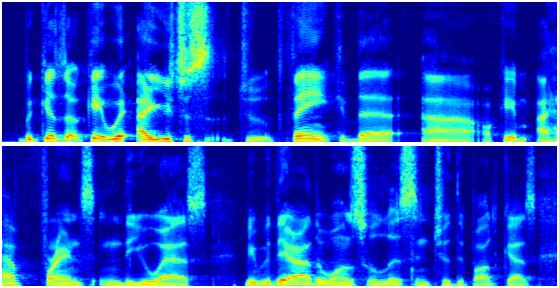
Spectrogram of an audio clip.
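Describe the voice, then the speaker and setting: Using a Portuguese accent, a man with a fairly low pitch speaks at a moderate pace with lively intonation. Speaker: podcast host. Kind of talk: casual chat. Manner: halting.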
